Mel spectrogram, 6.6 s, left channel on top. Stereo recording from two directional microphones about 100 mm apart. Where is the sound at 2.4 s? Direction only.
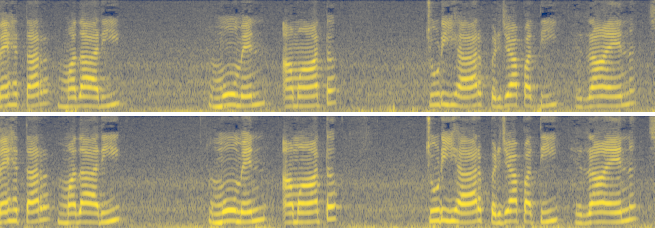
55° right (ahead or behind).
